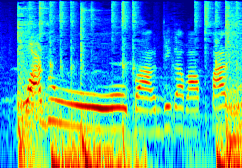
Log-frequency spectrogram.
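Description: A boy's drawn-out vocal exclamation, held and falling slightly in pitch, then broken into a few quick short calls, over background music.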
